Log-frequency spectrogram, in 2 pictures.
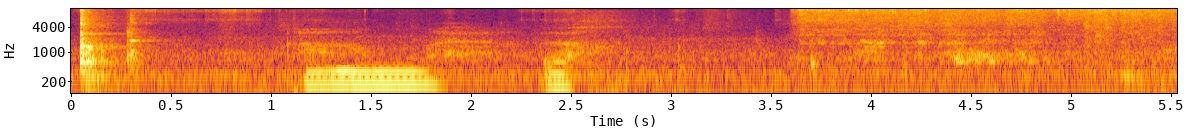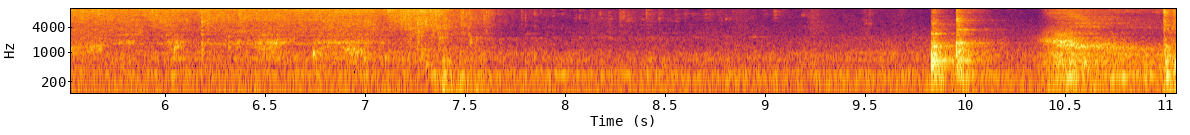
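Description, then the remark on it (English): Pots and pans clank and knock together at a sink while a dishwasher is being loaded, with a scattered few clatters before a faucet gushes steadily for several seconds, then more clinks of dishes at the end. “So everything else here is pretty much pots and pans, and those are too dirty to go in the dishwasher.”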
